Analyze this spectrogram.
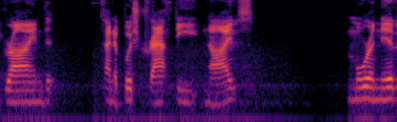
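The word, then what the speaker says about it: Morakniv: Mora nib, if you're a cool kid and you want to say it the way the Swedes do. I think that's how they say it. I'm not Swedish.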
